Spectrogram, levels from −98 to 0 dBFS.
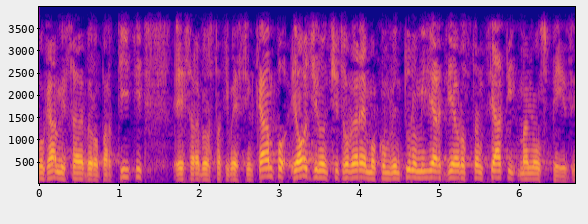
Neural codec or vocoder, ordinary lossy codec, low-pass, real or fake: vocoder, 22.05 kHz, 80 mel bands, Vocos; Opus, 64 kbps; 3.6 kHz; fake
